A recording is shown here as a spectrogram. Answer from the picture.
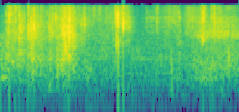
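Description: Rustling and crinkling of small ration packets as a hand rummages in the cardboard box and pulls one out, with a sharp click a little past halfway.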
